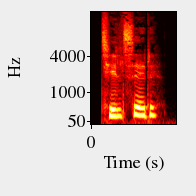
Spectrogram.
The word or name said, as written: TILSATTES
